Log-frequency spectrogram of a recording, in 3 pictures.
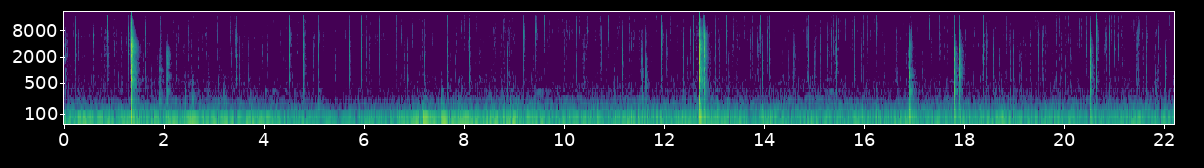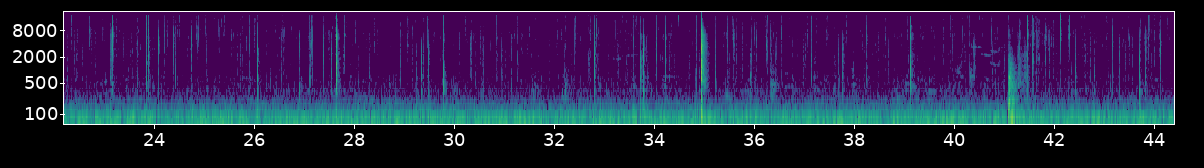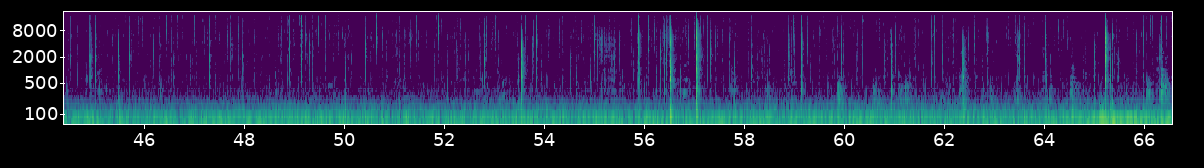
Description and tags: village furnace crackle firewood
In a clay stove in the village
